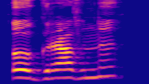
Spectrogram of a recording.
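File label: "ӧгравны", Komi-Zyrian, female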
